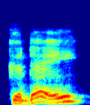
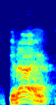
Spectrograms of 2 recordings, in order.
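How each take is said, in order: First: Both words are said in full. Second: The words are squeezed into one short syllable. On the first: "instead of saying good day" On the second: "You shorten it"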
